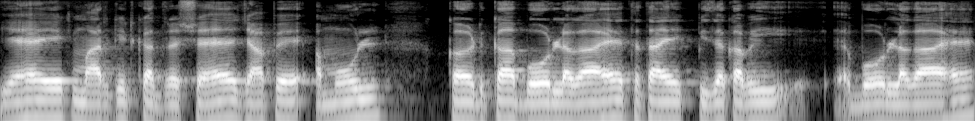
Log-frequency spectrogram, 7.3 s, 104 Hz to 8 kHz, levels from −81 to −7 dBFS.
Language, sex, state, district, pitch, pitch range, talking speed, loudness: Hindi, male, Delhi, New Delhi, 105 Hz, 100-110 Hz, 180 wpm, -14 LUFS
